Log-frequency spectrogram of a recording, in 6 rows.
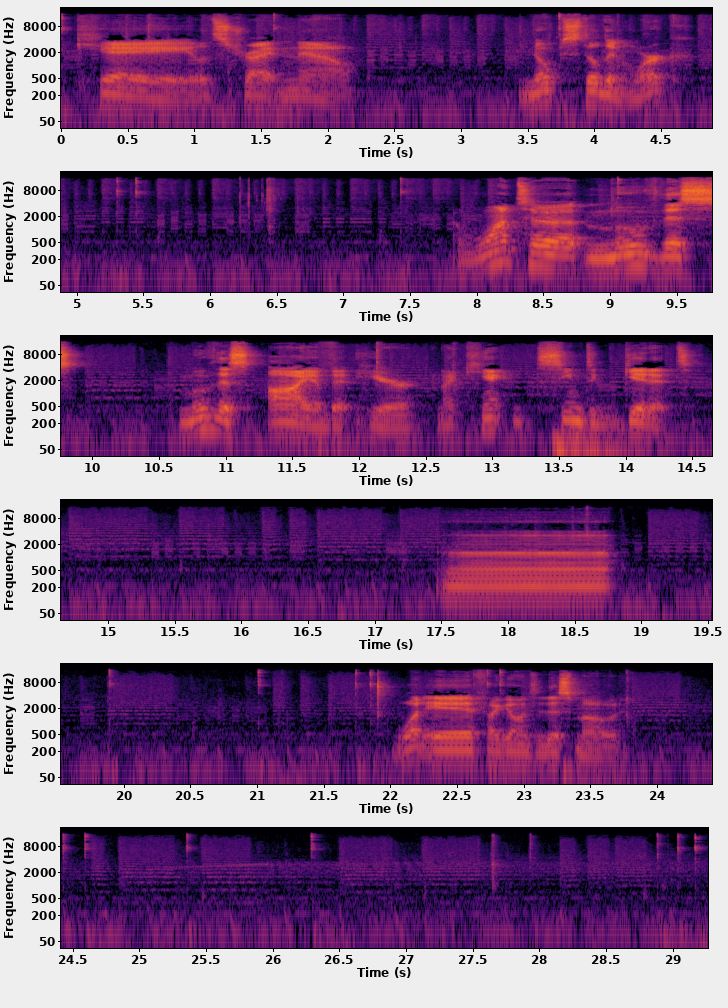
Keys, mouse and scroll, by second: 1.6-3.7 shift+drag, 4.0 ctrl+z, 5.3-6.6 shift+right drag, 7.4-9.0 shift+drag, 9.3 ctrl+z, 12.5 KP_Decimal, 14.3-15.2 scroll up 4, 15.2-16.9 scroll down 1, 17.5 scroll down 2, 18.4 c, 22.6 click, 23.6 c.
